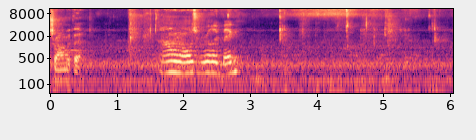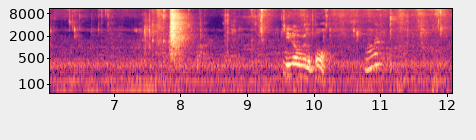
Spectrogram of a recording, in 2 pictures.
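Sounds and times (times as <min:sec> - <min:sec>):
person chewing pickle: 0:03.4 - 0:12.0.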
